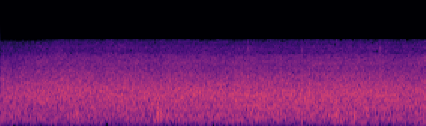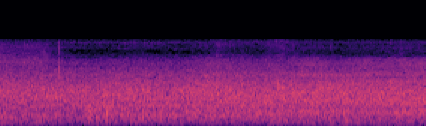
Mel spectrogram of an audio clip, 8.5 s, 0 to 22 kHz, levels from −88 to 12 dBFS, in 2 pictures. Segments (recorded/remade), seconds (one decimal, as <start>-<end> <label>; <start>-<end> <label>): 0.0-8.5 recorded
